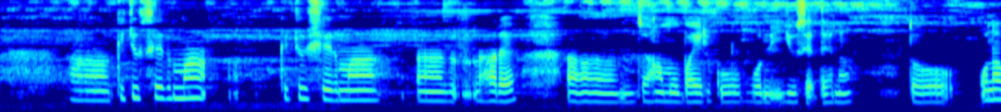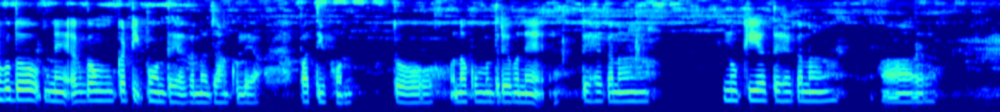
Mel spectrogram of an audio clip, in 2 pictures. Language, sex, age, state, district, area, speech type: Santali, female, 18-30, West Bengal, Purba Bardhaman, rural, spontaneous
